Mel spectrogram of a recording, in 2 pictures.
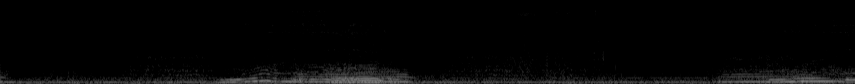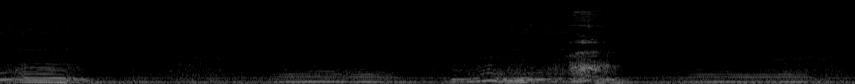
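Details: Adult snoring in a hostel dorm in Queenstown, recorded quietly, with rhythmic rattling snores about every five seconds (about twelve breaths a minute) over a steady background hum.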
